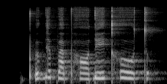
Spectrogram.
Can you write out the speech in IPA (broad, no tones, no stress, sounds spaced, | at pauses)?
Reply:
pʼ ɵ ɡ ɛ p a pʰ ɔ ɗ e kʰ o t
